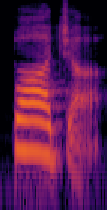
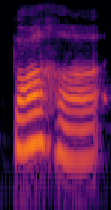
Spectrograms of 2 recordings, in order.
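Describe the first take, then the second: First: The middle consonant is a j sound. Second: The middle consonant is an h sound. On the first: The speaker calls it wrong. "instead of Baja" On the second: The speaker calls it right. "the J in Spanish is pronounced the H sound in English"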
